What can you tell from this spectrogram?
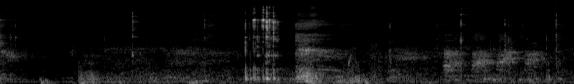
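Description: Loose plastic LEGO bricks clicking and clattering as a hand picks through a pile of pieces, with the loudest cluster of clicks a little past halfway.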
